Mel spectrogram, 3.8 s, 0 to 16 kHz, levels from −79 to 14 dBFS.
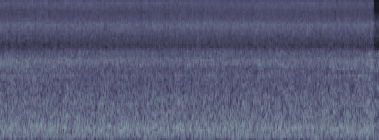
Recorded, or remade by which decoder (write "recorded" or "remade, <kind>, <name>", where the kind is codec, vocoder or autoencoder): recorded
